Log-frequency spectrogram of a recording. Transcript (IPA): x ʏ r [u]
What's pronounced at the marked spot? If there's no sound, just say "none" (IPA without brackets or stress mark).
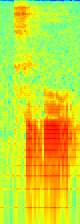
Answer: o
